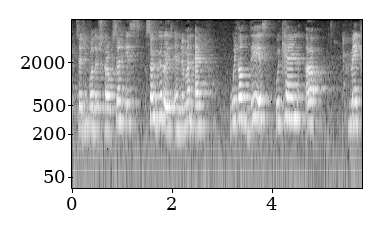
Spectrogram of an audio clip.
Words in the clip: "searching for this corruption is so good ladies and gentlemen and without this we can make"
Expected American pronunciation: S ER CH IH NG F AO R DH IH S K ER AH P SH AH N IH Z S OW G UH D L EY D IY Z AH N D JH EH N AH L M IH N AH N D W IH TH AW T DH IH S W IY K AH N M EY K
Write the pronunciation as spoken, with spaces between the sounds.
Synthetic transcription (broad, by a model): S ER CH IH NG F AO R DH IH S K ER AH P S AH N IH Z S OW G UH D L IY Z AH N D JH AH M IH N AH N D W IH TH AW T DH IH S W IY K AH N M EY K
